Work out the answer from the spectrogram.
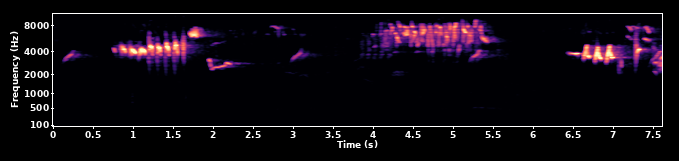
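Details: Birds chirping at sunrise in the early morning: bursts of high, rapid trilled phrases, some buzzy and some whistled, separated by short pauses, with a faint low hum beneath.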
